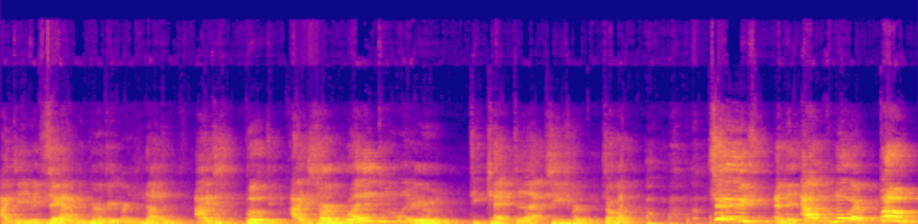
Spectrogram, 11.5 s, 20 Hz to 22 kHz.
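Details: Adult male who lost 80% of his tongue to cancer, leaving a permanent speech impediment; articulation impairment after partial glossectomy.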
